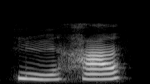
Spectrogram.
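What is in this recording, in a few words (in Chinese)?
"nv3hai2", Mandarin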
